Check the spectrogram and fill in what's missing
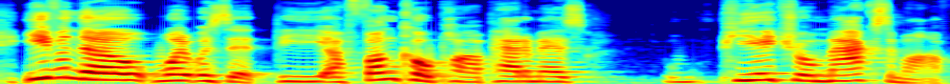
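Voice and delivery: usual speaking voice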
